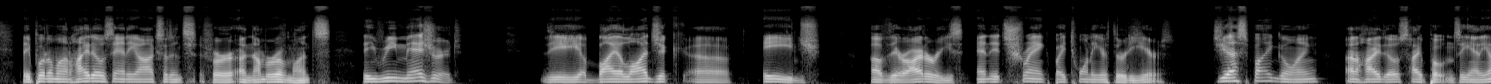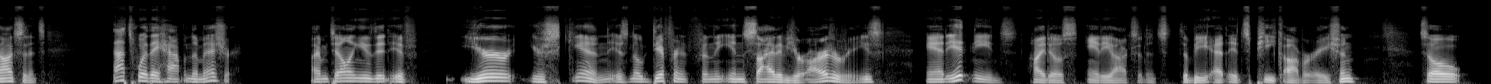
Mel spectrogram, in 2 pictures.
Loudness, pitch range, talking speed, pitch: -18 LUFS, 105-130 Hz, 150 wpm, 120 Hz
